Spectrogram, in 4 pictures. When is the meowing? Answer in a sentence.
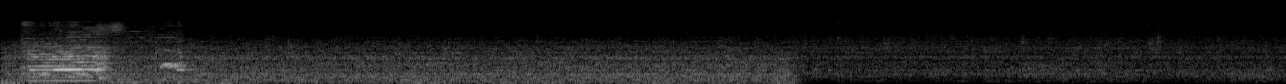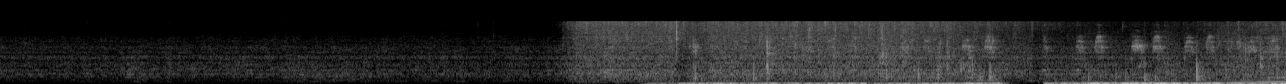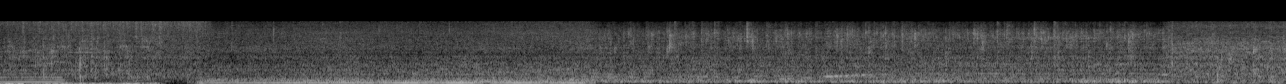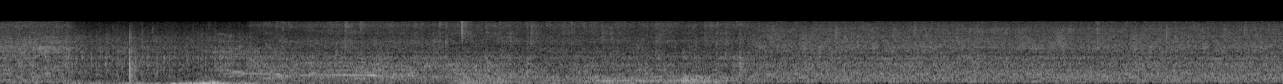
You can't hear the meowing here.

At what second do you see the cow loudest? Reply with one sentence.
The loudest moment of the cow is at 1 second.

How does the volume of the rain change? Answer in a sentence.
The loudness of the rain goes up.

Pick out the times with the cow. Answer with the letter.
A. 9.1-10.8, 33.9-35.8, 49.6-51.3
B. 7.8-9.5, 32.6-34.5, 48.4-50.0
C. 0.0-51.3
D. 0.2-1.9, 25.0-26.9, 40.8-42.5
D.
